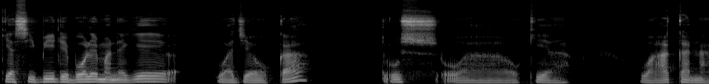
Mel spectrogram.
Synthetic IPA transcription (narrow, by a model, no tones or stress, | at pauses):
kiasibidebolemaneɡe | wad͡ʒeoka | t̪uɾuso̰waokia | waa̰kana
